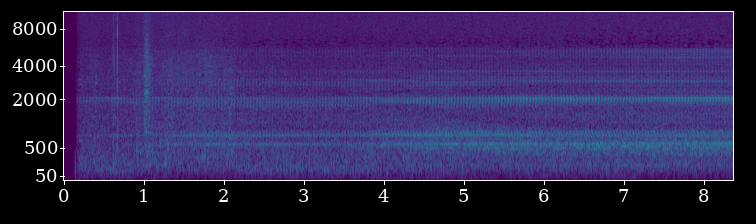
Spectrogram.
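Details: Sony PlayStation 4 console making a strange noise: quiet, steady high whir with a faint tone climbing a little, plus a few early clicks, cause unknown; abnormal whirring.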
